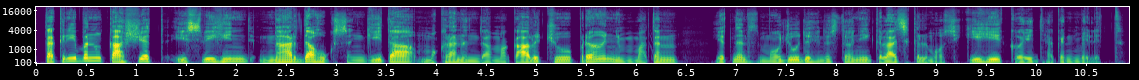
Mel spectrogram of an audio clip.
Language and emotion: Kashmiri, neutral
